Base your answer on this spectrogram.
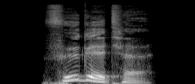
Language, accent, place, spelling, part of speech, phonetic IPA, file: German, Germany, Berlin, vögelte, verb, [ˈføːɡl̩tə], De-vögelte.ogg
- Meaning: inflection of vögeln: 1. first/third-person singular preterite 2. first/third-person singular subjunctive II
